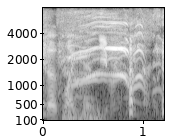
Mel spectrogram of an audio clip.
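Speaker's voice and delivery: shouting. Real, not acted. Teasing shout about a friend.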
